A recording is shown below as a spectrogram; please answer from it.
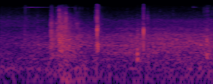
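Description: Quiet street background with three short, light clicks about half a second apart.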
